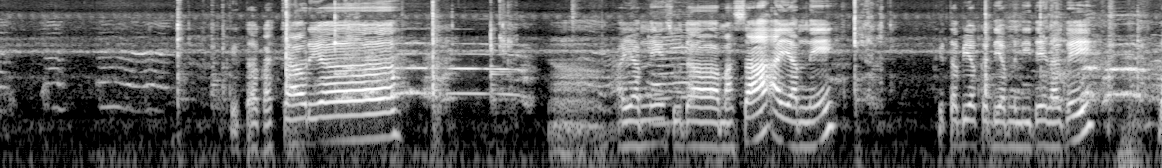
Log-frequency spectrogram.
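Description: A metal ladle scrapes and clinks against a metal pan.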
